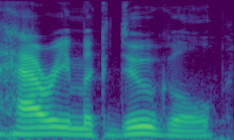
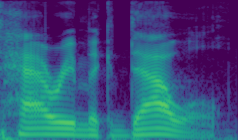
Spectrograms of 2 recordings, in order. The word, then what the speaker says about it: McDougall: It's not Harry McDougall, it's Harry McDow.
